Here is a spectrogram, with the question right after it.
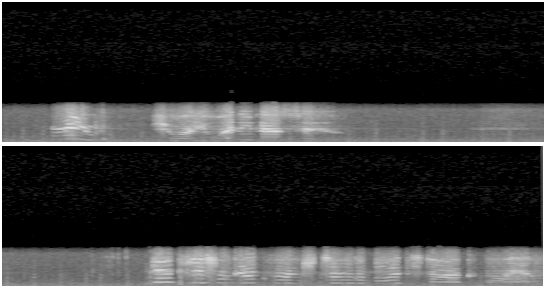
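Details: A cat meowing in uneven bursts: a few short, bending meows early on, a quiet gap, then a quicker run of short, falling meows, with a low background hum.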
